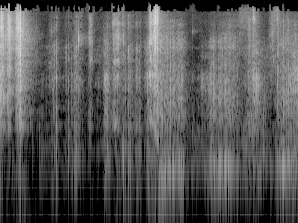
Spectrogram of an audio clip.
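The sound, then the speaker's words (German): Crunchy chewing of a crisp, spicy seaweed and crab snack: bursts of dry crackling bites, then steadier rhythmic munching at moderate loudness, with no talking. “Ja, probieren wir es mal. Ist das äh, Seetang? Ja, Seetang.”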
